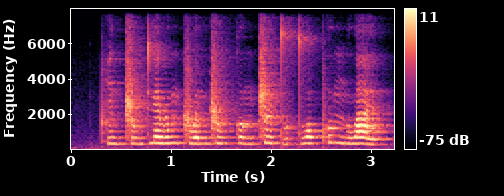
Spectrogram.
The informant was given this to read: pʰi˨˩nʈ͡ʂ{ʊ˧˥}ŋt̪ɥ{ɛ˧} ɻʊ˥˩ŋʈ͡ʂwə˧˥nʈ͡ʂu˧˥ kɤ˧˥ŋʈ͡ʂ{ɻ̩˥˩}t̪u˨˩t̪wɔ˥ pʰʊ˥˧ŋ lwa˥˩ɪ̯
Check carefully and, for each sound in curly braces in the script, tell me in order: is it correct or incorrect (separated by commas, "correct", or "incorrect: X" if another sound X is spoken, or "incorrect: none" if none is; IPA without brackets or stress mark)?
correct, correct, correct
